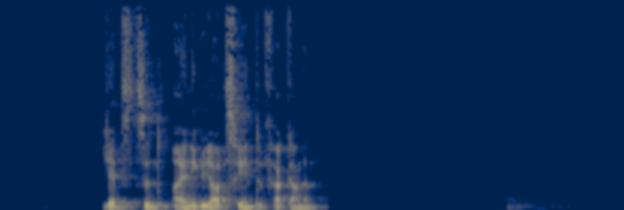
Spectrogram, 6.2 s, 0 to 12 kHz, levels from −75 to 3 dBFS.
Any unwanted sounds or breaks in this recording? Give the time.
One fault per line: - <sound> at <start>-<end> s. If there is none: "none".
none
